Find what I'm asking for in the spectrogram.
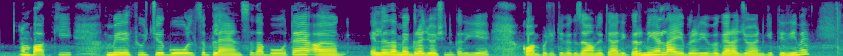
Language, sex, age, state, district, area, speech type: Dogri, female, 30-45, Jammu and Kashmir, Reasi, urban, spontaneous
